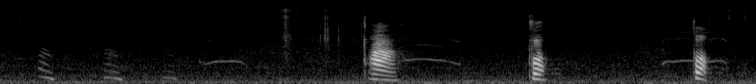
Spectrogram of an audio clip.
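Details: Cat meowing on a morning of 21 October: a few soft, short falling mews, then three loud, drawn-out meows about one and a half seconds apart, with people talking close by.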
